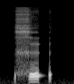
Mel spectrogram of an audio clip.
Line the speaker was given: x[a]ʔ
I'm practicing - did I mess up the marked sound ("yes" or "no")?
yes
